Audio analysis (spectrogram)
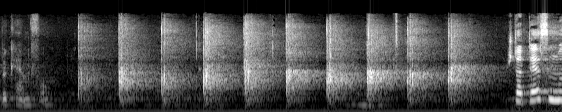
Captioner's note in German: Beifall DIE LINKE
